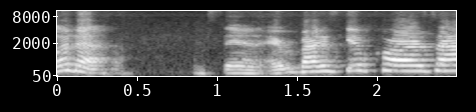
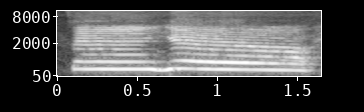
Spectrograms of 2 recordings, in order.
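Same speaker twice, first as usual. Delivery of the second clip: excited announcement; 8 semitones higher, 6 dB louder, much slower than usual. Real, not acted. Announcing a gifted card.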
